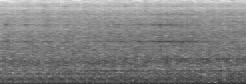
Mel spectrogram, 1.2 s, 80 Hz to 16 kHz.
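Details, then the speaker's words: Barn-find Mazda Miata petrol four-cylinder, now running on its own fuel: steady low idle with an even rumble and no stumbling; it pumped 30 pounds while cranking, judged healthy. "oh I can tell you when when you were cranking it with the starter it was pumping 30 pounds yeah I think it's healthy"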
